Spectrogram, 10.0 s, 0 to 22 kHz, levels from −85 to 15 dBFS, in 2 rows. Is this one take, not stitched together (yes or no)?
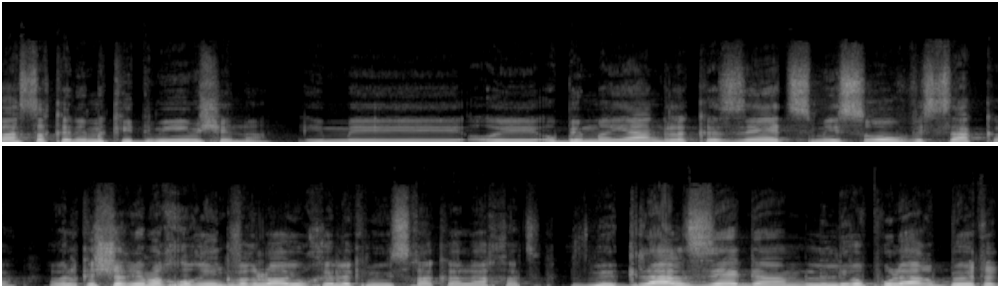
no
